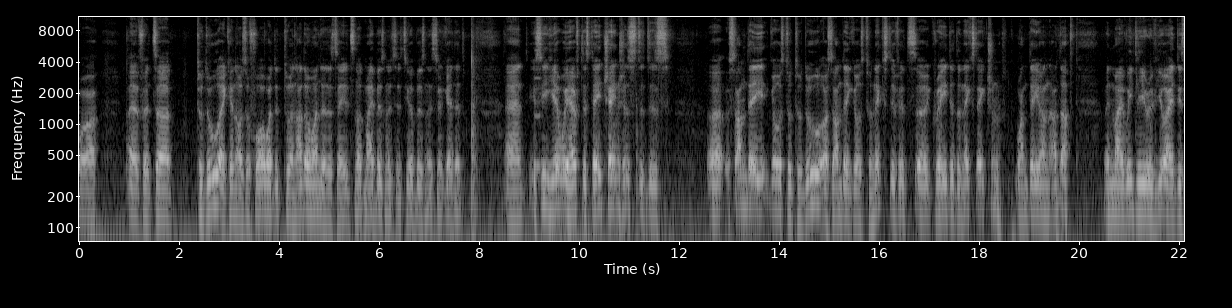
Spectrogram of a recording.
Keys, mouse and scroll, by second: 9.3 scroll up 2.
